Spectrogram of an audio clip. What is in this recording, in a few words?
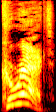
"correct", Male; Kenney's Sound Pack; Voiceover Pack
